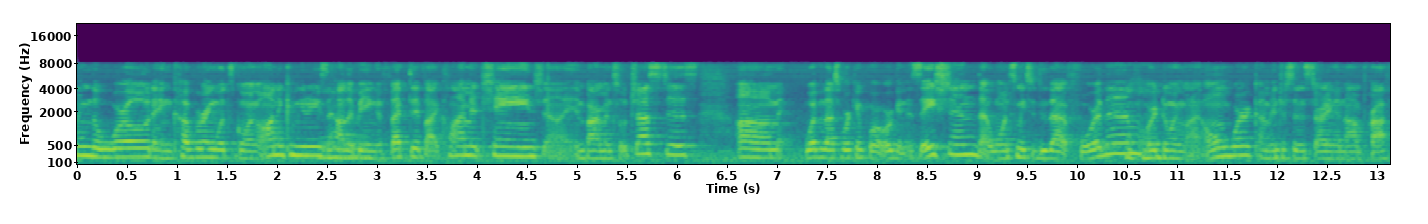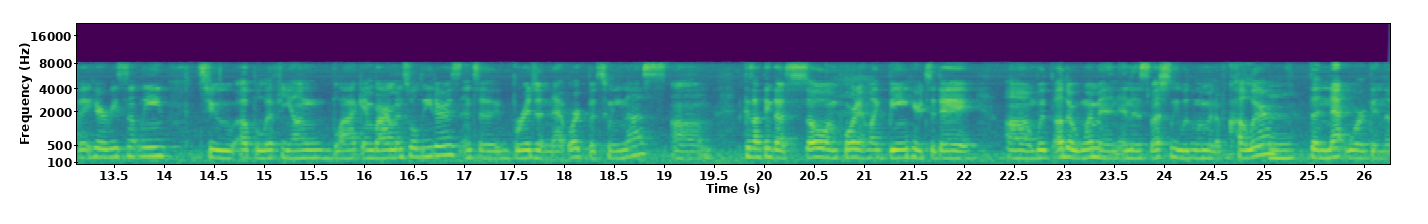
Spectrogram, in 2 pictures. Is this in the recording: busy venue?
yes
